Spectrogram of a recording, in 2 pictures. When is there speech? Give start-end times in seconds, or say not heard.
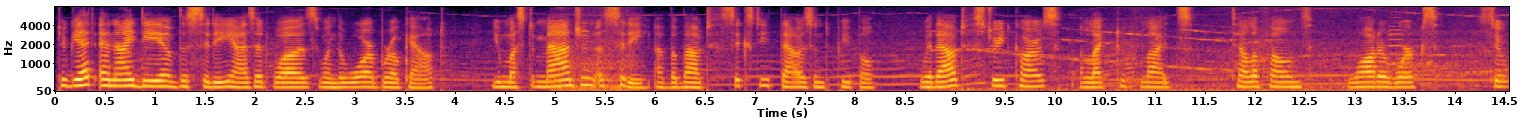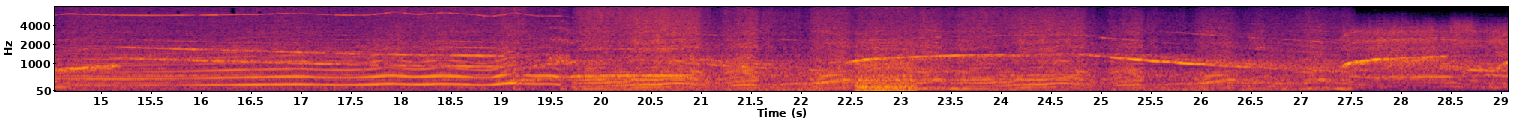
0.0-14.6.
